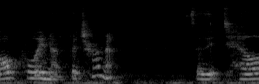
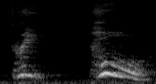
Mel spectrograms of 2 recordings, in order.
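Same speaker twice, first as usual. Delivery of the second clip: much louder count, laughing into the pull; big pull call; 5 semitones higher, 11 dB louder than usual. A narrator's reading. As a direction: call the final heave with a laugh.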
